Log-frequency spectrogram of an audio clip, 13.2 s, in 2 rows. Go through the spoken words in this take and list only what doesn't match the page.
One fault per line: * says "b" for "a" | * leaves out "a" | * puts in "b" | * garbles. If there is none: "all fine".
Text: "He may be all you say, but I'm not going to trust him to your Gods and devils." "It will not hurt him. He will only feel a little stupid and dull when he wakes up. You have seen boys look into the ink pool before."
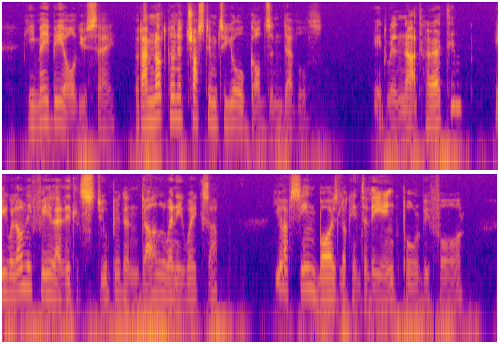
all fine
